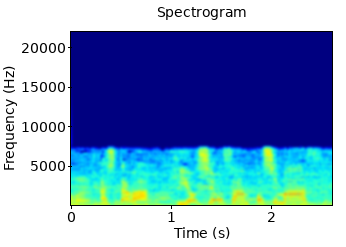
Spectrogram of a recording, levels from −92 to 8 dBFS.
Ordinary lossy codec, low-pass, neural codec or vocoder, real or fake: none; 7.2 kHz; none; real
